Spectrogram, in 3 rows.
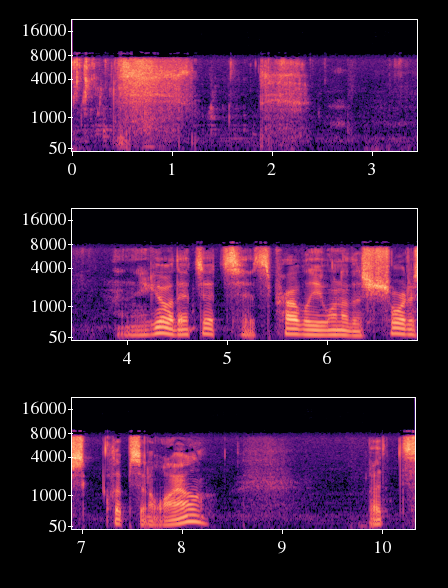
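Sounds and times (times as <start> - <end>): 
small wet handling noises: 0.0 - 2.6
water running over an egg shell as it is washed: 0.0 - 2.6
speech: 4.3 - 8.3, 9.9 - 10.3.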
